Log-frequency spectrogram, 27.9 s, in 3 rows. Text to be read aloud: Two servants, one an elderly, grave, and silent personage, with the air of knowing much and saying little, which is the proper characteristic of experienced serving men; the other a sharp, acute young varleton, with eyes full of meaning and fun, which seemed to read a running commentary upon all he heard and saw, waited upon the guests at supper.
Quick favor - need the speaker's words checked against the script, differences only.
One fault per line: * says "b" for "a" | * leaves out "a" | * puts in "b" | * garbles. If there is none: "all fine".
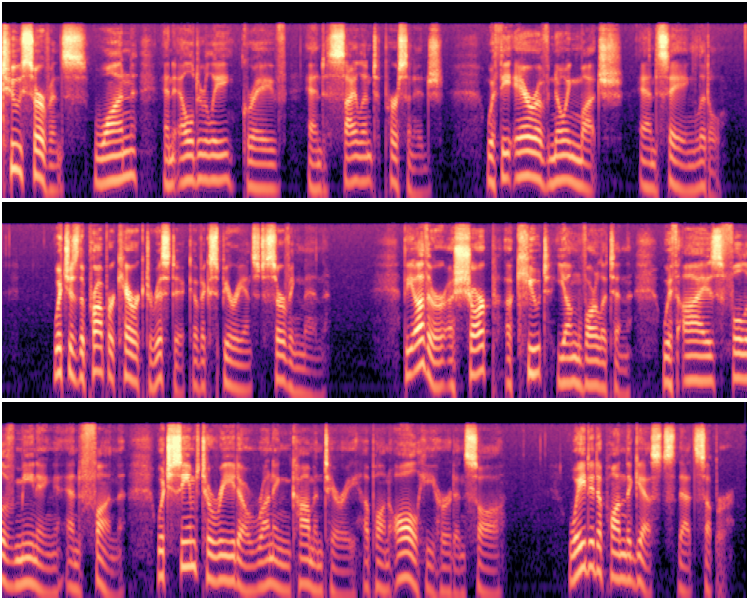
* says "that" for "at"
